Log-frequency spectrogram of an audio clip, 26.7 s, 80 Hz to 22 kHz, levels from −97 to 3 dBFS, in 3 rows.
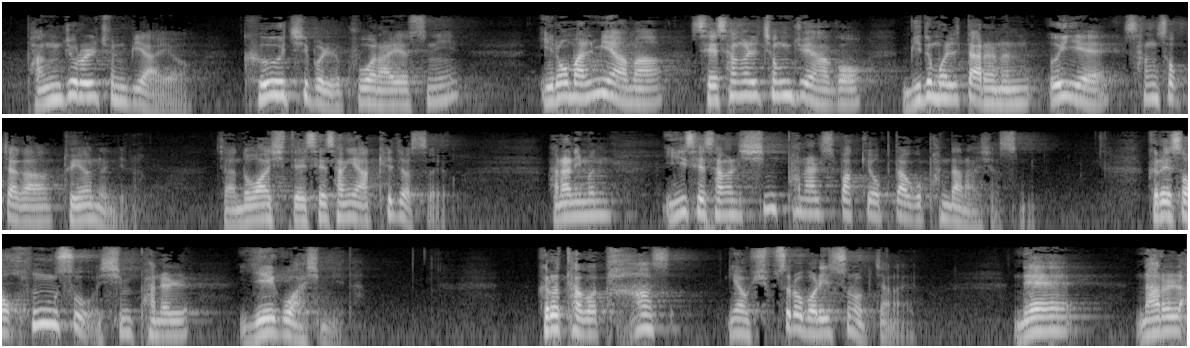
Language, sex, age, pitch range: Korean, male, 50-69, 140-190 Hz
